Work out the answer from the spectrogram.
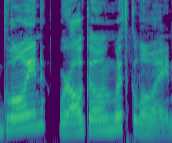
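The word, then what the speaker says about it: Glóin: it's not pronounced Gloin as in groin. Are you kidding me? No, it's Gloin because there's an accent over the I.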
